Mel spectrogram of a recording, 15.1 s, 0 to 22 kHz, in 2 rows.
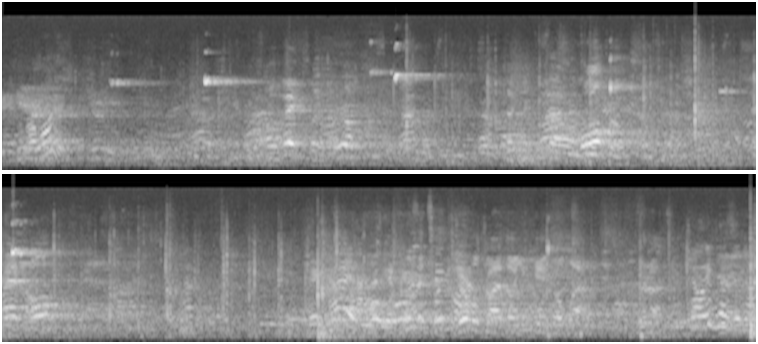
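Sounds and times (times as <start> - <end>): voices of players and spectators: 0.0 - 15.0
shoe squeaks: 1.0 - 4.8, 5.8 - 8.3
basketball bouncing on hardwood: 10.6 - 10.9.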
